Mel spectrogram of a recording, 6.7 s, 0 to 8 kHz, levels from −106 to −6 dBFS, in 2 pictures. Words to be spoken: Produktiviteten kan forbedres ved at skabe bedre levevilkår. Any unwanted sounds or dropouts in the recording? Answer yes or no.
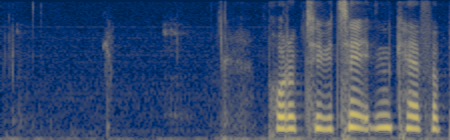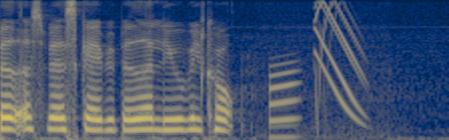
yes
